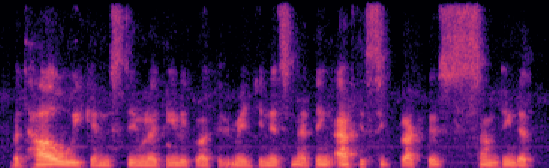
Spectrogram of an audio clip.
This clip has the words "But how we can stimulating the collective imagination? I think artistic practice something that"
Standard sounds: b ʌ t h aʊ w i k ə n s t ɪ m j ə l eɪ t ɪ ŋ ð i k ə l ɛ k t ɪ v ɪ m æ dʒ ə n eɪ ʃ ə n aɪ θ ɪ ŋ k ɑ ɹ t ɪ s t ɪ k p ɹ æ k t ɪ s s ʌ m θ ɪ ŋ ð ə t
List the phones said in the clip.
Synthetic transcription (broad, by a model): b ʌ t h aʊ w i k ə n s t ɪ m j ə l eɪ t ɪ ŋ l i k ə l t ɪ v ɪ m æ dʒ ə n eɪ s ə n aɪ t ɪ ŋ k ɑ ɹ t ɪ s t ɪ k p ɹ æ k t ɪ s s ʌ m t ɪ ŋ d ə t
